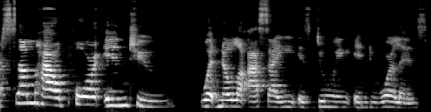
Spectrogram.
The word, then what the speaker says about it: açaí: uh the pronunciation of acai you look at the little cesidelia that's why it's like an s as opposed to a pie like a lot of people say okay yeah let's bring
